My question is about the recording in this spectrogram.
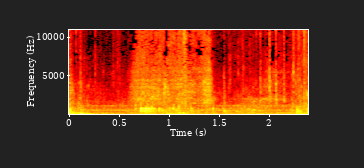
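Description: Water sloshing and trickling at the side of a boat over a steady low rumble, with a short louder sound a little under a second in.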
